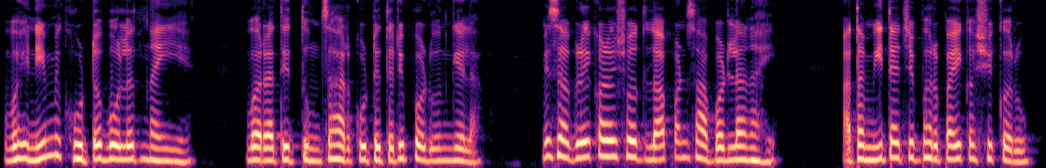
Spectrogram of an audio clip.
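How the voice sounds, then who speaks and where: Storybook figure: a woman reading a kind, pleading young sister-in-law, fairly high, mellow. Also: fairly even intonation, normal speed, no room sound, studio quality, lightly acted. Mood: earnest. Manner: earnest, pleading.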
